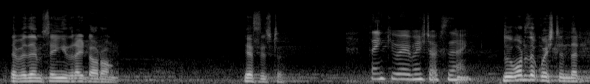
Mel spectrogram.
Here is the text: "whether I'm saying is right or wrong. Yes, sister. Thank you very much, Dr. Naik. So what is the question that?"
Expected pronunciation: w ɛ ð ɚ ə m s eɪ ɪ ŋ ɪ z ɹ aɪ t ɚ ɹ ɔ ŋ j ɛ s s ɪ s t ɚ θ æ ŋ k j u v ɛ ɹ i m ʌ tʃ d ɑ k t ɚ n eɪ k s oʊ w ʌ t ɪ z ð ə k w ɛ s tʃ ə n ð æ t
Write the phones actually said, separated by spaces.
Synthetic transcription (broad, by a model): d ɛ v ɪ ə m s eɪ ɪ ŋ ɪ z ɹ aɪ t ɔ ɹ ɔ ŋ j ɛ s s ɪ s t ɚ t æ ŋ k j u v ɛ ɹ i m ʌ tʃ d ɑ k s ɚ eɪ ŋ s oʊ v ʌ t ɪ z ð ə k w ɛ s tʃ ə n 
